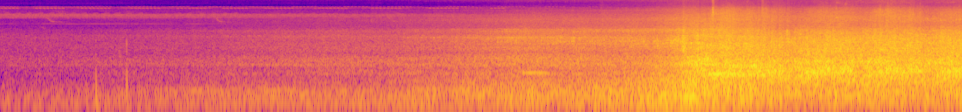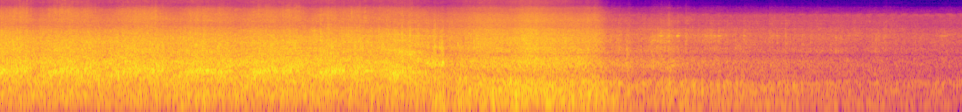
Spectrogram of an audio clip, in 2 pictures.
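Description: A KAI passenger train passing close by. Its rumble builds as it approaches, then the coaches roll past loudly for about thirteen seconds with a rhythmic clickety-clack of wheels over the rail joints. The sound drops off suddenly as the last coach goes by and fades into the distance.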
